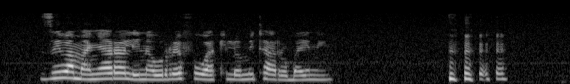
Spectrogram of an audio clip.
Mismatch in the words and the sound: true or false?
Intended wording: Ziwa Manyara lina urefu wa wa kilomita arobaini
true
